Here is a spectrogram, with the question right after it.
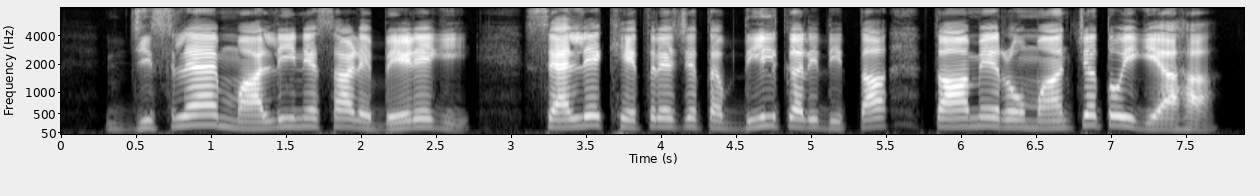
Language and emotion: Dogri, happy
